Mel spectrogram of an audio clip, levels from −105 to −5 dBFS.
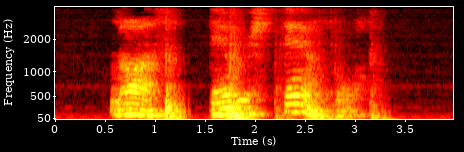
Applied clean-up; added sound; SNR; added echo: none; none; none; reverberation time 0.3 s.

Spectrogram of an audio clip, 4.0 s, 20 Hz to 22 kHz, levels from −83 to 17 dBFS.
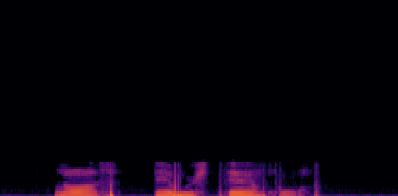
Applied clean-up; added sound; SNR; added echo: none; none; none; none.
